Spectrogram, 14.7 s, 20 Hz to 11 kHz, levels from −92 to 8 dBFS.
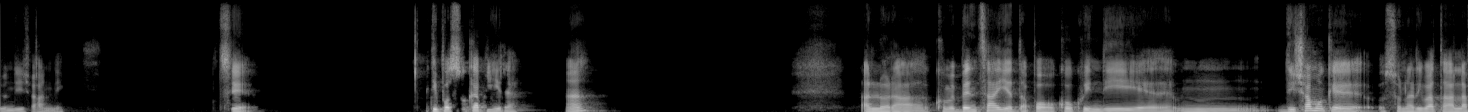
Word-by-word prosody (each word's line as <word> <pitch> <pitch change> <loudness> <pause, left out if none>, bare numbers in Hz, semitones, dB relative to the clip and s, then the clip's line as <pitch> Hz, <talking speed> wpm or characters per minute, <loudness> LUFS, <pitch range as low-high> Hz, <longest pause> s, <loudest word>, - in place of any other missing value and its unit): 11 115 -2 -7
anni. 100 - -10 1.5
Sì. 130 -1 -1 1.7
Ti 160 - +5
posso 170 0 +3
capire. 135 -9 +1 0.5
Eh? 170 +7 -1 2.7
Allora, 130 -4 +2
come 145 -1 -3
ben 155 +1 +6
sai 165 -2 +3
è 130 - +3
da - - -4
poco, 130 0 0
quindi 130 -3 0
è 120 +1 -2
mhmm, 125 -2 -4 0.3
diciamo 155 - +2
che, 145 -6 +1
uhm, - - -13
sono 140 +1 -4
arrivata 140 +1 +1
alla 130 -1 +2
135 Hz, 95 wpm, -24 LUFS, 125-150 Hz, 2.7 s, ben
